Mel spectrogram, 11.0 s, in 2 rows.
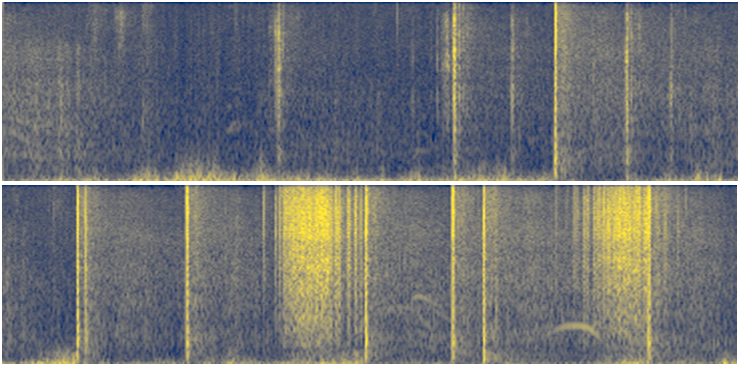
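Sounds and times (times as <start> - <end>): fireworks bangs: 3.2 - 11.0.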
